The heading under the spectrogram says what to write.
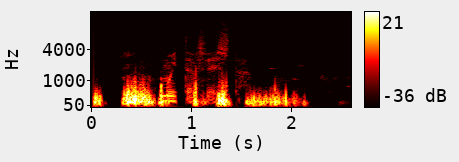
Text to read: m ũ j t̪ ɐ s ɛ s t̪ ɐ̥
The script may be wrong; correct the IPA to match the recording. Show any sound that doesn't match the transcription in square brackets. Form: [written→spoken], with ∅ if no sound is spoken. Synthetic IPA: m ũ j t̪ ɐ [s→f] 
